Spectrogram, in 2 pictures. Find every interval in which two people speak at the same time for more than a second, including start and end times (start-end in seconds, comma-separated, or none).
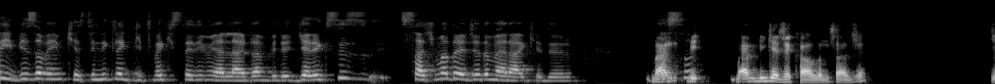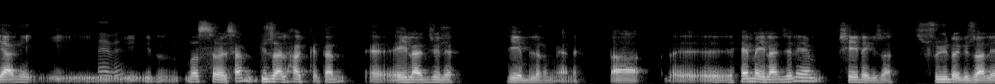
none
